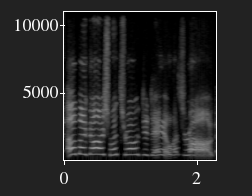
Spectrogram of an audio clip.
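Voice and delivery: mock fussing grandmother; doting grandma fuss. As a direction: fuss over the baby like a grandma. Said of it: "my mom's like".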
